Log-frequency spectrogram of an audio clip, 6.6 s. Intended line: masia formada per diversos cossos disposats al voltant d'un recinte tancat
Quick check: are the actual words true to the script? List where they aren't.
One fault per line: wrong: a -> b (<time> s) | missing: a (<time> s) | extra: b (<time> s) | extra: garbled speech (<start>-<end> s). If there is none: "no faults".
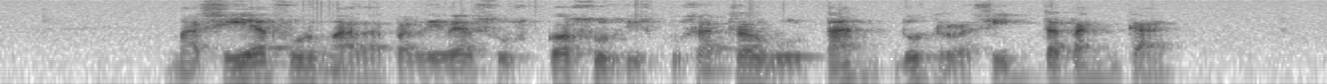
no faults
